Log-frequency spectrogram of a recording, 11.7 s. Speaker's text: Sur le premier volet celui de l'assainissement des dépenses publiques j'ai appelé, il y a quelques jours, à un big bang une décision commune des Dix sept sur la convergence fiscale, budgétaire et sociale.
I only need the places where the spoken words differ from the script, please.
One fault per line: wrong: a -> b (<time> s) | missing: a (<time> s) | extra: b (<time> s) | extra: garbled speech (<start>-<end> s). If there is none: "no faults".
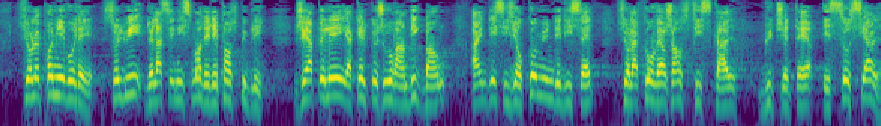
extra: à (6.3 s)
